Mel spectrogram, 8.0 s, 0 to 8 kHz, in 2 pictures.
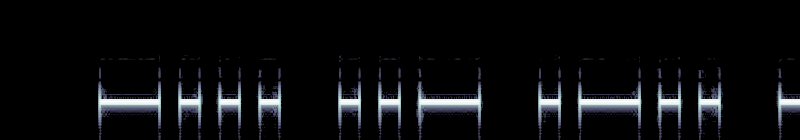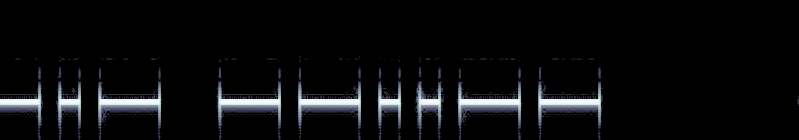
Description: Morse code, heard as a keyed tone, about 12 wpm, 700 Hz. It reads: BULK,
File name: Book One / 03-Chapter 3 - 12 WPM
